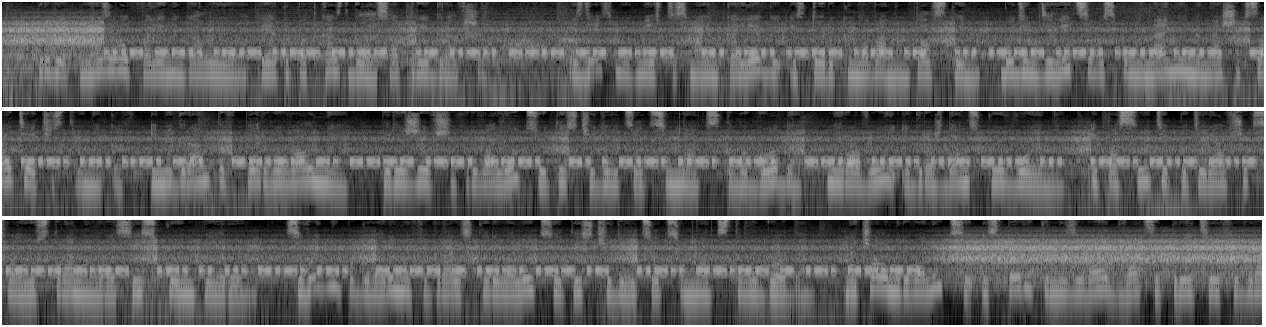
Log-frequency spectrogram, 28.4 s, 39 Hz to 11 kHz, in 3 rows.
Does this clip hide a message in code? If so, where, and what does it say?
Yes: Morse code (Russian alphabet) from 0.7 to 25.9 s, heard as a keyed tone, machine-sent, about 38 wpm, 740 Hz, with radio static and room echo. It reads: ЖЗЯЮЫ АЭЩМЫ НЛЙЖА СЙЭЯЯ НЦРФД ЪНШПЧ НЕЦФЦ ЩЭЖЬС ПЬЬЙЫ РИСЦР ШТПВА ЭЪТРЪ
